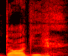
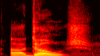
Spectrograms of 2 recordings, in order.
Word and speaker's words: Doge: For a while, I thought it was doggy. I didn't know how to pronounce it. I saw Doge and I was like, doggy, Doge? I don't know what it is.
